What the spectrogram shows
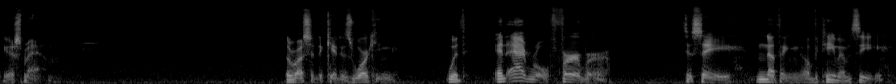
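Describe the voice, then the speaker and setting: A man voicing a deep-voiced obedient male underling who gives formal, clipped replies. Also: expressive, a little slow, pauses often, bright, forceful tone, exaggerated voice. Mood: deferential.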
